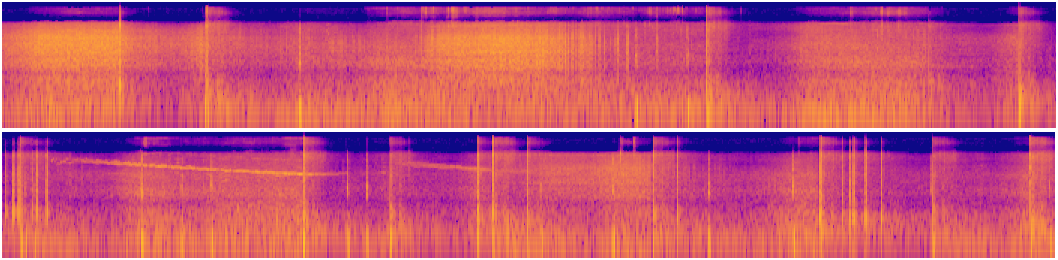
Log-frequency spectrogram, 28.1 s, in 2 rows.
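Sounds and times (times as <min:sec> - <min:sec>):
firework bangs: 0:00.0 - 0:28.0
low rumble: 0:04.1 - 0:06.6, 0:07.4 - 0:14.1
falling firework whistle: 0:04.3 - 0:23.2.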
